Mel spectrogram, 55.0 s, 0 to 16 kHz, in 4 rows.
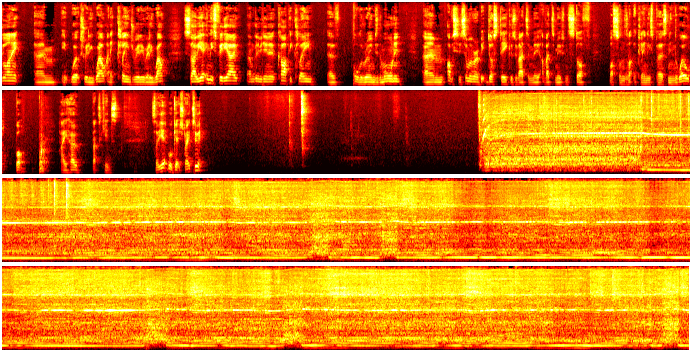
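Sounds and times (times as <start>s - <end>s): vacuum cleaner running on carpet: 23.3s - 55.0s.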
